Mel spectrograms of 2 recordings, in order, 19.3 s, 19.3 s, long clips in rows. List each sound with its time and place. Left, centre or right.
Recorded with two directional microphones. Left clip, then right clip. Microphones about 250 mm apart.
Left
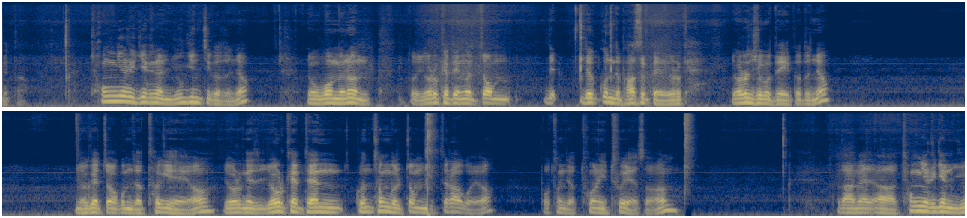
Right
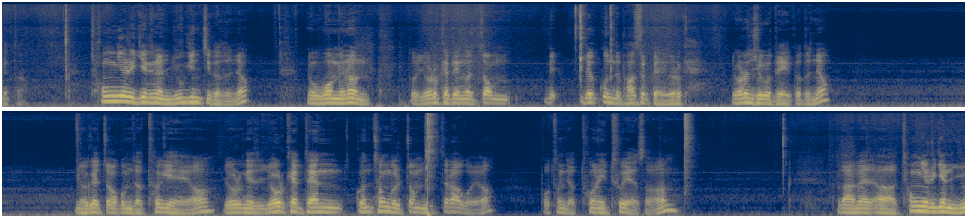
0.6 s speech: centre
10.3 s speech: centre
17.4 s a sound: centre
17.9 s speech: centre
